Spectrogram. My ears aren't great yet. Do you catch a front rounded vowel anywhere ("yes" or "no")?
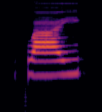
no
